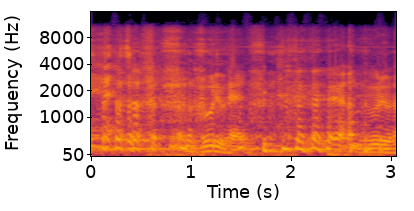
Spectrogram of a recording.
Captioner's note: laughing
